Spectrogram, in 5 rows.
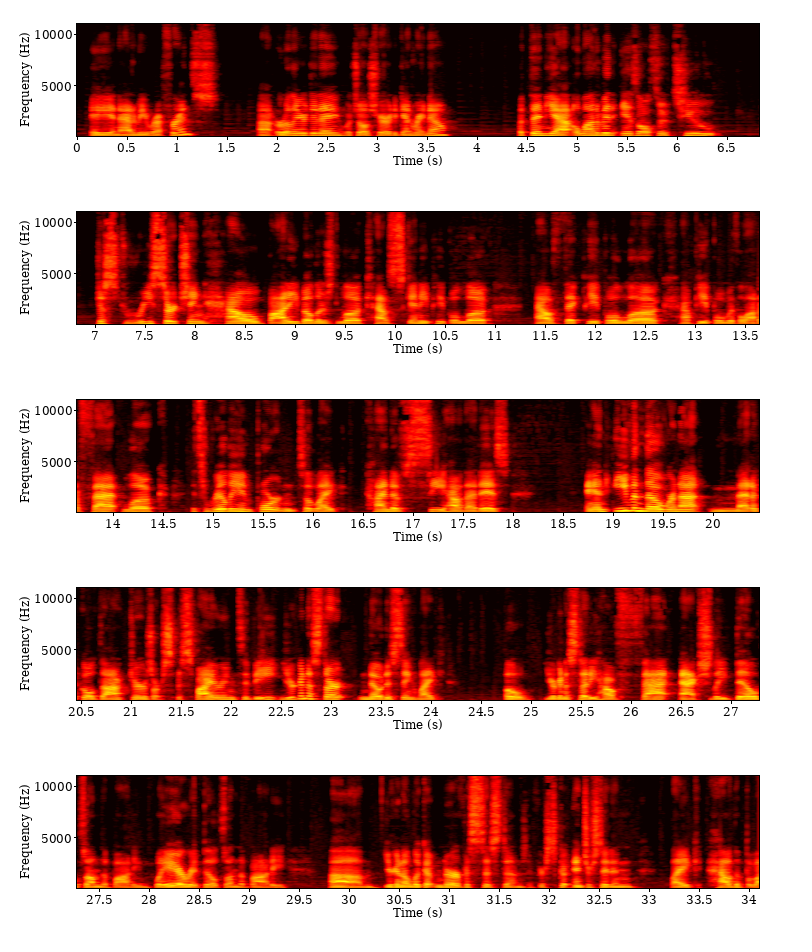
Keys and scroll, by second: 6.7 Return.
